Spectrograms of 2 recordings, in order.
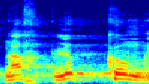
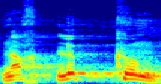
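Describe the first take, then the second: The two takes are said the same way.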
